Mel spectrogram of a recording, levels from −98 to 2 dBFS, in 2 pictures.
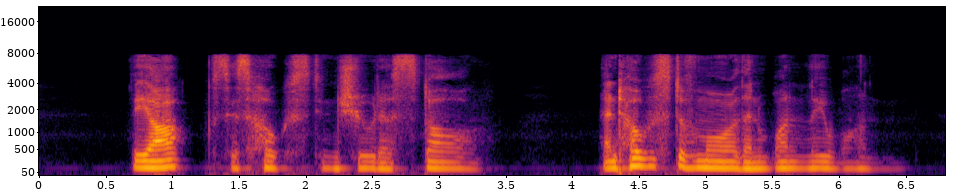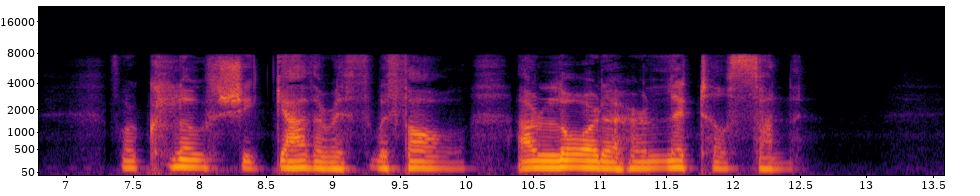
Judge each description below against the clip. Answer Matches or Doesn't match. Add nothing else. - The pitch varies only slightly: Matches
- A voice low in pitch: Matches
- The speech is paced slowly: Matches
